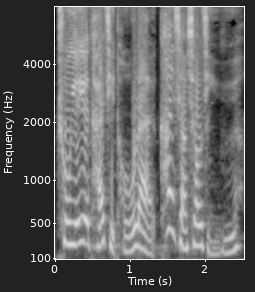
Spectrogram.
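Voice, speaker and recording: Woman narrator for an audiobook, high-ish voice, very lively pitch. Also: moderate pace.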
